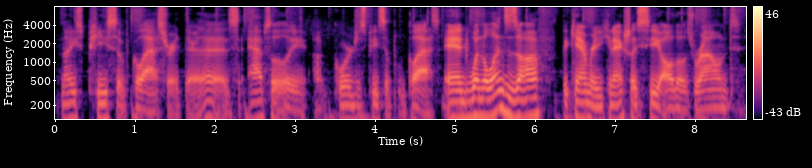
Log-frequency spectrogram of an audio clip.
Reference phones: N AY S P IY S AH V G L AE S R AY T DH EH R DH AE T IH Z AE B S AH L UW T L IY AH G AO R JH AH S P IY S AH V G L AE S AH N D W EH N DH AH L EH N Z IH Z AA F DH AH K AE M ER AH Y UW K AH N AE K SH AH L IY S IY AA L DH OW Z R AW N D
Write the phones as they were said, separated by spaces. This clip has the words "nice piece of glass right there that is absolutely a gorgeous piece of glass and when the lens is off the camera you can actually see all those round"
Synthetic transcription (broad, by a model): N AY S P IY S AH V G L AE S R AY T DH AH R DH AE T IH Z AE B S AH L UW T L IY AH G AO R JH AH S P IY S AH V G L AE S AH N W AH N DH AH L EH N Z IH Z AA F DH AH K AE M ER AH Y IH K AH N AE K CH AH L IY S IY AA L DH OW Z R AW N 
